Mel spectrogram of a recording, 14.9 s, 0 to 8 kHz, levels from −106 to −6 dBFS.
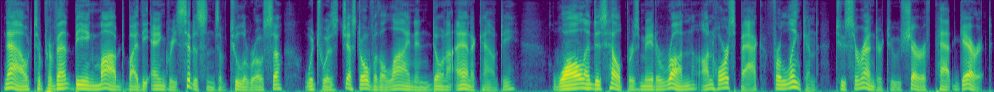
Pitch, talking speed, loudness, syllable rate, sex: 105 Hz, 155 wpm, -21 LUFS, 4.3 syllables/s, male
